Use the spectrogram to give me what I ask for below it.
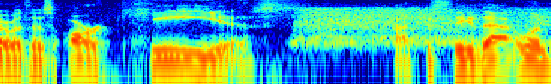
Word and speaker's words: Arceus: The promo material was was saying Archus. So that's what you wrote with. Well, that makes sense because at least somebody was actually literally saying it as that. And that makes way more sense than saying ars in any way.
